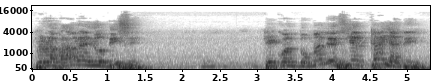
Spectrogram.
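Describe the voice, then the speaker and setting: A man's voice: very high voice, measured pace, a little hiss or hum. A man preaching a sermon in a church, fervent and emphatic, often breaking in with hallelujahs. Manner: fervent, repeats hallelujah, acts out cries. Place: church hall. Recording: echoey church, mic from a distance.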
